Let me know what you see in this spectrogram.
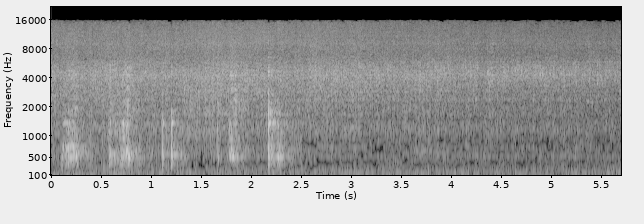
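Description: Sliced onions sizzling in hot oil in a wok, with a spatula scraping the pan in several short strokes during the first couple of seconds. After that there is a steady sizzle alone.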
